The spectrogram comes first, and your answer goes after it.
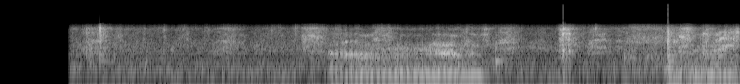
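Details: Staffordshire Bull Terriers playing together, giving low rumbling growls that swell in the middle, broken by sharp thumps and scuffling.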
